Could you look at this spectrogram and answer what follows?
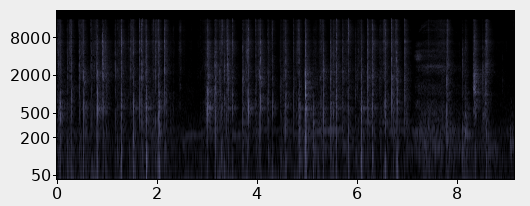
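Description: A deck of Lenormand fortune-telling cards being shuffled up close: repeated quick riffling and flicking bursts in a steady rhythm, with short pauses between rounds.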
